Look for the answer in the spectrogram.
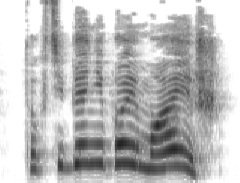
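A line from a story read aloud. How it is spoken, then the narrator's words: Indignant retort. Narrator (Russian): возмущенно парировала я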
